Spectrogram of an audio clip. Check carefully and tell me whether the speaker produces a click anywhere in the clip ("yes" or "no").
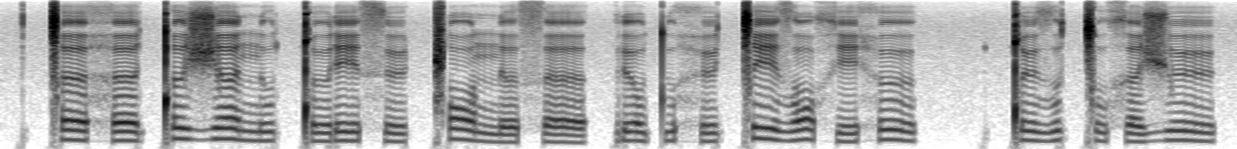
yes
